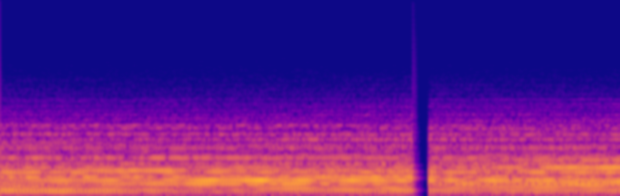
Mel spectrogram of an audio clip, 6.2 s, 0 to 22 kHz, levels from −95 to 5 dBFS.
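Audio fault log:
4.11–4.29 s, long network dropout. The music breaks off. Its last sound carries on as a fading buzz or hiss for about 0.16 s. Then about 30 ms of near-silence follows. The music returns further on, with about 0.16 s of it gone. The likely cause is a stretch of audio that never arrived. The receiver stretched its last sound to cover the gap, then gave up. Playback then jumped past the lost part.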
